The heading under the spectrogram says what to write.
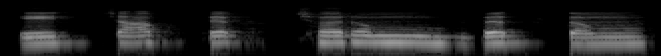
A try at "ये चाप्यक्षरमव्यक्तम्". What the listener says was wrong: देखो त म नहीं है ना, न है, हलंत न।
